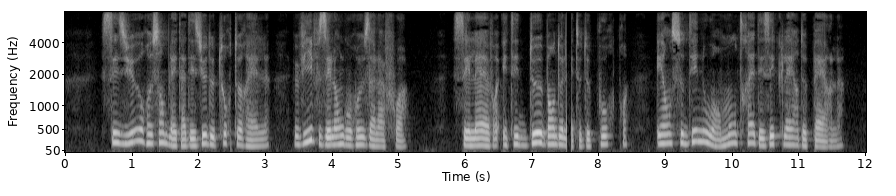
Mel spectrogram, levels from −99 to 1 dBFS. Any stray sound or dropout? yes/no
yes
